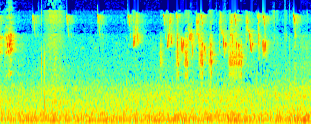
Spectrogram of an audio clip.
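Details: Eurasian reed warbler singing live at the Sarno River, Italy: scratchy, rapid chattering phrases with sharp high ticks, building into a denser jumble in the second half, against a low steady background noise.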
